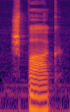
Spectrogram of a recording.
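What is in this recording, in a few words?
Ukrainian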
